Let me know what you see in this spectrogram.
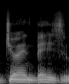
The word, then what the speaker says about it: Joan Baez: Vous ne le prononcez pas pareil, Baez. – On dit Joan Baez, oui.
